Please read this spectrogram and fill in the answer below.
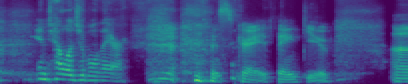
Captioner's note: laughing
